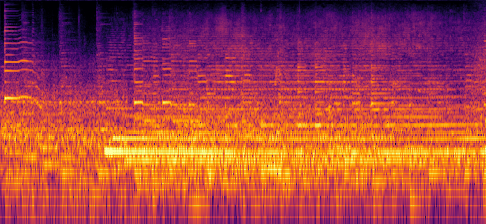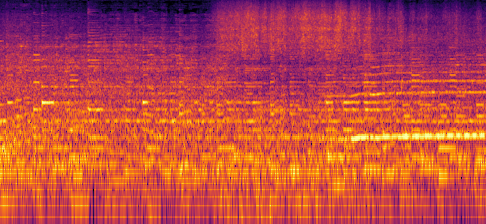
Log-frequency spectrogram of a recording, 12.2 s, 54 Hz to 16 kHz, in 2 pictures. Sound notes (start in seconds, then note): 5.0 whistle blowing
